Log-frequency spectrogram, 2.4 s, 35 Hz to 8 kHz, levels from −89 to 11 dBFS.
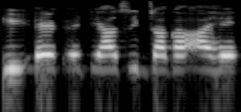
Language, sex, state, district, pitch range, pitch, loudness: Marathi, male, Maharashtra, Pune, 270-280 Hz, 275 Hz, -14 LUFS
